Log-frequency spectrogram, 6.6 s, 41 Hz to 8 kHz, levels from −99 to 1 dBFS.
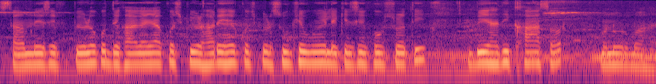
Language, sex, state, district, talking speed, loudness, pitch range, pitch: Hindi, male, Bihar, Muzaffarpur, 210 wpm, -25 LUFS, 145-155 Hz, 150 Hz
